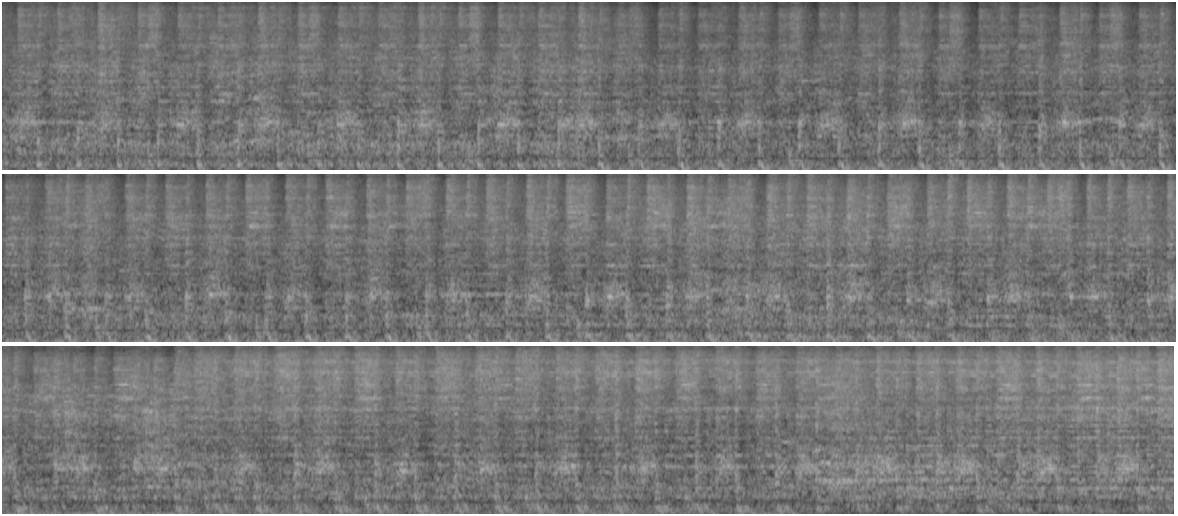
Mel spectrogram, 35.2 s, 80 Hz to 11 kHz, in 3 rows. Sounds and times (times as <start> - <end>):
Techno: 0.0 - 35.2.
